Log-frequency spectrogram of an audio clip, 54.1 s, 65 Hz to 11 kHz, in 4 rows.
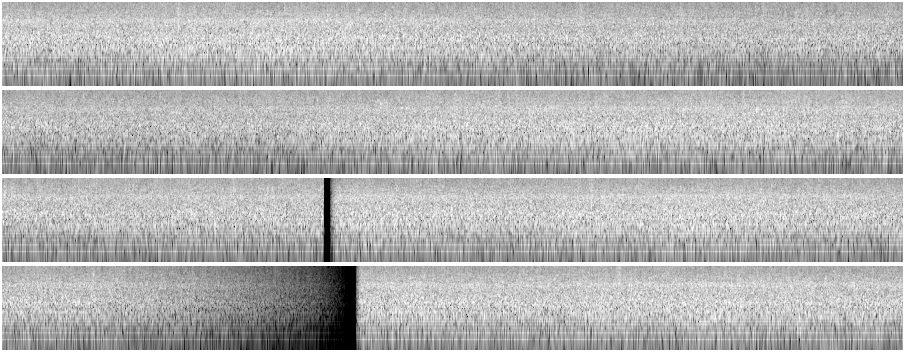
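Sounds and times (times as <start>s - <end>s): heavy rain: 0.0s - 54.0s.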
